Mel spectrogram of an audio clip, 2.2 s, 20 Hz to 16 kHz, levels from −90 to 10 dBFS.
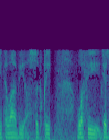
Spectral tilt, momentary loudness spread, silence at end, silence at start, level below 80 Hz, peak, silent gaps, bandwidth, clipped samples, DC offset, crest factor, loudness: -11 dB/octave; 10 LU; 0 s; 0 s; -46 dBFS; -10 dBFS; none; 4.3 kHz; under 0.1%; under 0.1%; 20 dB; -29 LUFS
